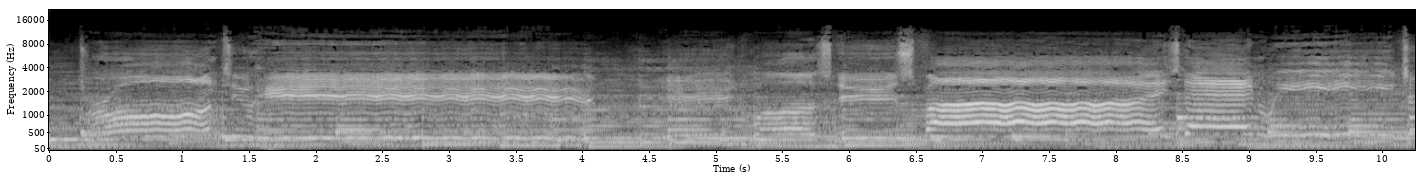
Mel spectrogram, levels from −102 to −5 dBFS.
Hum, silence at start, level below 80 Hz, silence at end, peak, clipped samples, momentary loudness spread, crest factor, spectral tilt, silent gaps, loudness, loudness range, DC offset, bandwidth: none; 0 s; -68 dBFS; 0 s; -10 dBFS; under 0.1%; 10 LU; 14 dB; -3.5 dB/octave; none; -24 LUFS; 6 LU; under 0.1%; 13 kHz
